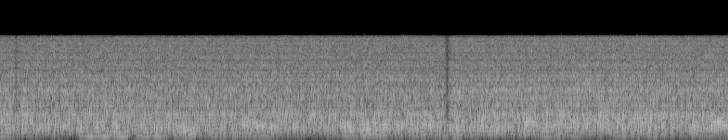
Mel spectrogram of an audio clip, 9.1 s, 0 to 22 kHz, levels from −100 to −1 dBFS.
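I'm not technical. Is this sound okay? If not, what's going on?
No, there are two problems. The first is overlap-add ripple through the whole clip: the level pulses up and down about a hundred times a second, so everything sounds buzzy and robotic. The second is the other side's voice leaking through, from 0 to 9.1 s, a second voice about as loud as the main talker or a little louder. The likely cause is the echo canceller missing what the loudspeaker played back into the microphone.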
